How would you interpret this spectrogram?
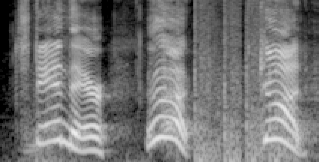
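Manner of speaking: loud, high startled yelp; jolted mid-sentence, voice jumping up; startled outburst. Real, not acted. Streamer interrupted while explaining coworkers, startled.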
